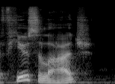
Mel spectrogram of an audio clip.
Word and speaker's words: fuselage: The fuselage, rhymes with blue garage, is the largest part of the plane.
